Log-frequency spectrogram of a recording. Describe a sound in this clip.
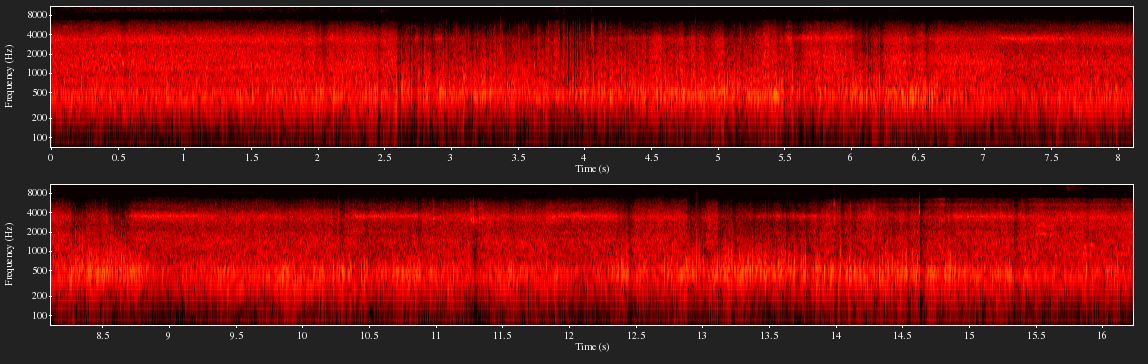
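Other cars pass by on the street.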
